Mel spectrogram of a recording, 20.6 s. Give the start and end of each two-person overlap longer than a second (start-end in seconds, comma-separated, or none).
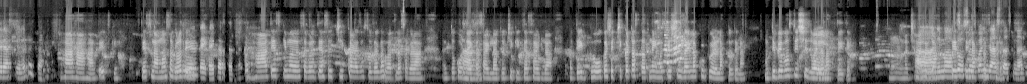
18.3-20.1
